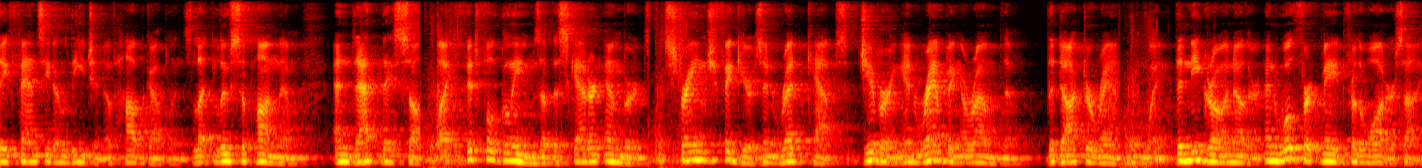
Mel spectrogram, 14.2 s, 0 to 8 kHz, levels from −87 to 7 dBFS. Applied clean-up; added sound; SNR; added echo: neural separator model SepFormer DNS4.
